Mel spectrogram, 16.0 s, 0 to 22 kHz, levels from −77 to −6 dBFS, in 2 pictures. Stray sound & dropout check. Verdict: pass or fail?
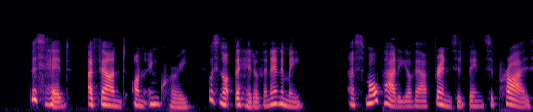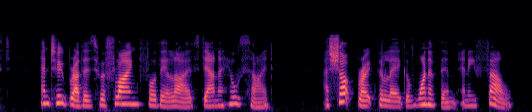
pass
